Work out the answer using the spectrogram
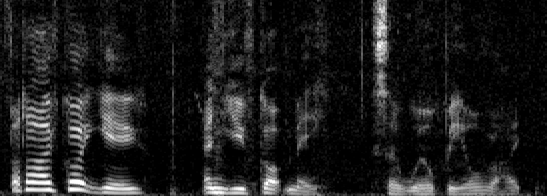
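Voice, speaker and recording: Storybook mouse read by a woman: small, anxious, lifting high and swooping with worry. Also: huge pitch swings, moderate pace, background noise. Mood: gentle. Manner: high, worried, breathy.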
